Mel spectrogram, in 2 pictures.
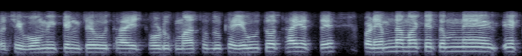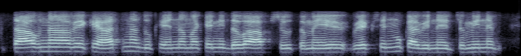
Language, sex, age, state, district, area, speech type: Gujarati, male, 18-30, Gujarat, Surat, urban, conversation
